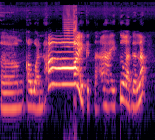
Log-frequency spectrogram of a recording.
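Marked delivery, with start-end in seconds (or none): 0.9-2.0 very loud, very high-pitched calling shout. Explaining loud sounds, speaker gives an example: shouting to a friend. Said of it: "Contohnya kita teriak".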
